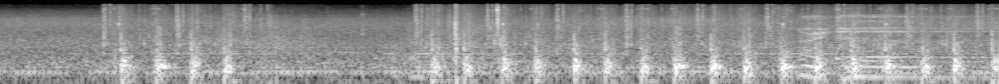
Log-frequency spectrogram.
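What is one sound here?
Footsteps clank steadily on a metal walkway.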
